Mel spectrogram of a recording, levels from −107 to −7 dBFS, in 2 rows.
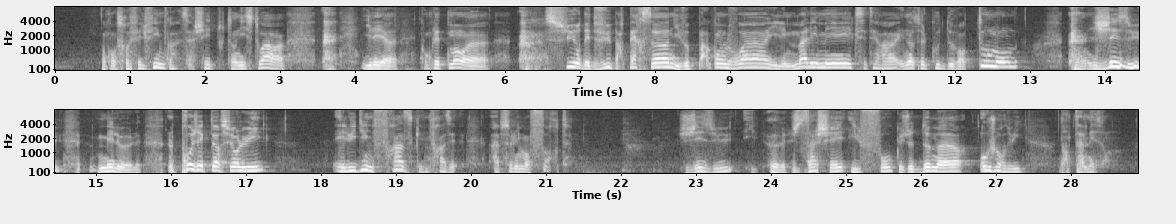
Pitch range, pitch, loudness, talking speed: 135-190 Hz, 155 Hz, -15 LUFS, 145 wpm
